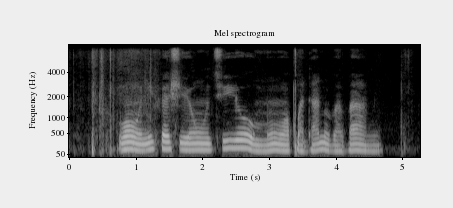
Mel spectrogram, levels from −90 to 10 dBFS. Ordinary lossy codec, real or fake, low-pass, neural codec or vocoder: AAC, 48 kbps; real; 7.2 kHz; none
